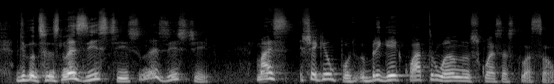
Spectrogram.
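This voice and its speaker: Talking at a fairly quick pace, a man with a high pitch and a dark, mellow tone swings his pitch very widely. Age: 70s. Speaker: psychologist and regression therapist. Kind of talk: interview.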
